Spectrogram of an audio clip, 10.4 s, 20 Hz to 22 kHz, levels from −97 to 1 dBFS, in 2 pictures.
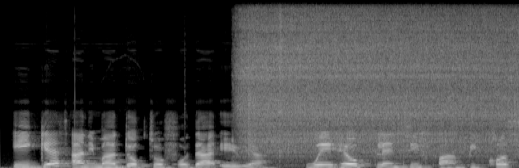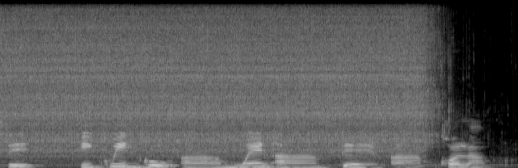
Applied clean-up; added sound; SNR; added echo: none; Sink (filling or washing) / Water tap, faucet; 8 dB; none.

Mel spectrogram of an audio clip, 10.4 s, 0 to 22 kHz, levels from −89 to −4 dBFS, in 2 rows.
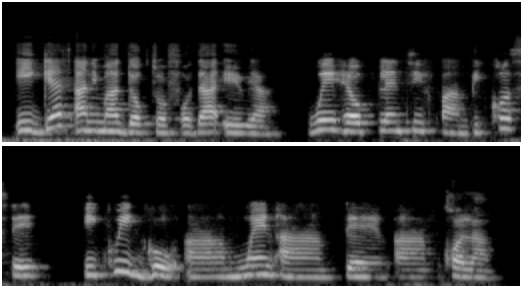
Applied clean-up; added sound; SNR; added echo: neural mask model Resemble Enhance denoiser.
